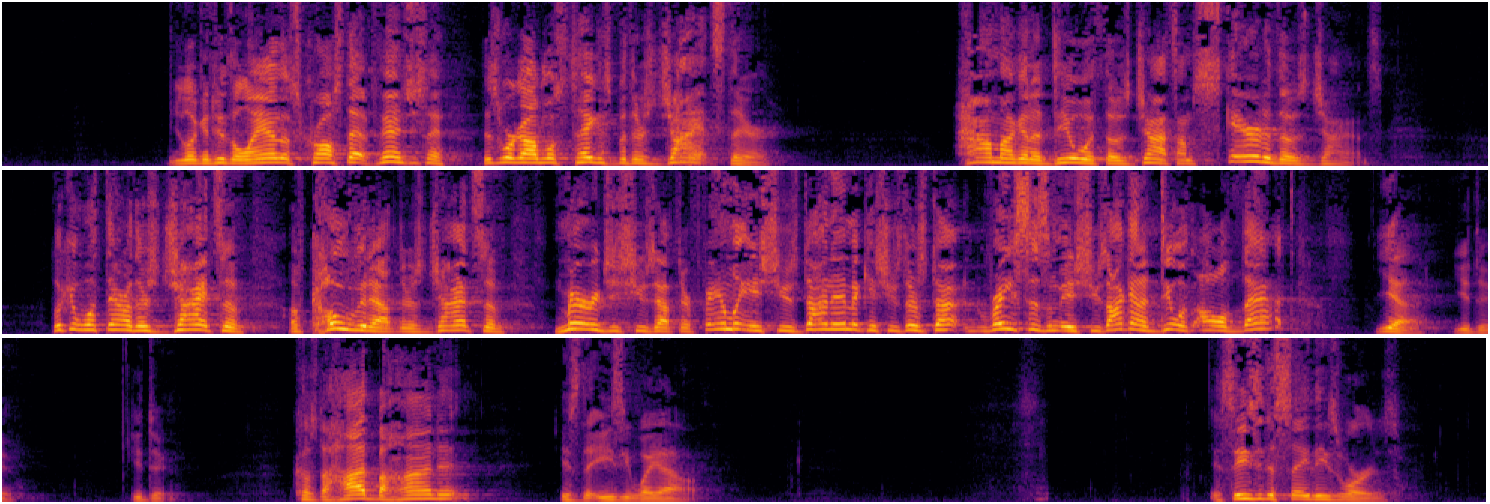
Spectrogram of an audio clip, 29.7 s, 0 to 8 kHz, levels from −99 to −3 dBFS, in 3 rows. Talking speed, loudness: 190 wpm, -24 LUFS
